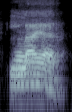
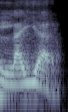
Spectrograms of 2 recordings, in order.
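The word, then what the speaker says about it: liar: অর্থাৎ এখানে যদি দেখি, যেমন লায়ার, লায়ার এটা উচ্চারণ বলতে হবে লাইয়ার, লাইয়ার।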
